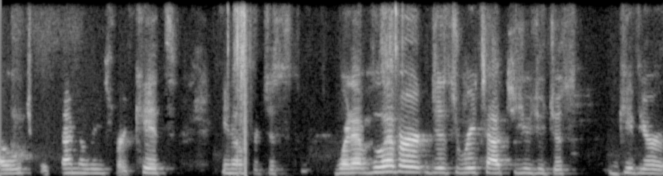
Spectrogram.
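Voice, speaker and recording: With a Spanish accent, a woman speaks at a moderate pace and with fairly even intonation. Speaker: talk show host. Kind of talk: casual interview chat. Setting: live stream.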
